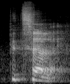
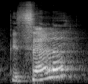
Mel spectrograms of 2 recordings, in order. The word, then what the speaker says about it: pizzelle: I'm doing chocolate pizzelle. Now, I know there's different ways to say it. You can say pizzelle or you can say pizzelle.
